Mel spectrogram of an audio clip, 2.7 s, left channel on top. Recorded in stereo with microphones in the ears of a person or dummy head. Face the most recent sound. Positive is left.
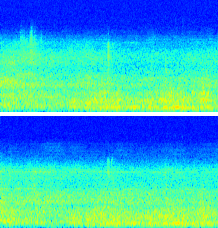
turn(degrees=-5)  # may be behind; listen again after turning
